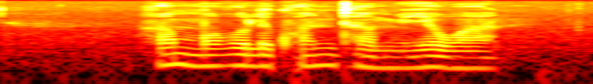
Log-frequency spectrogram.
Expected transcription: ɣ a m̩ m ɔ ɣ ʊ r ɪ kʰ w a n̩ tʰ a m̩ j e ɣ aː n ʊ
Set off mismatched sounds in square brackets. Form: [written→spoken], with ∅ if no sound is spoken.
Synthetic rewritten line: ɣ a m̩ m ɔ ɣ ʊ [r→l] ɪ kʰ w a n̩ tʰ a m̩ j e [ɣ→w] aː n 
